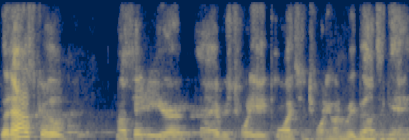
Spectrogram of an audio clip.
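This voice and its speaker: Speaking very fast with a Southern US accent, a man uses a fairly high voice and fairly even intonation. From Alabama. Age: 60s. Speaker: basketball coach. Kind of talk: casual interview.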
